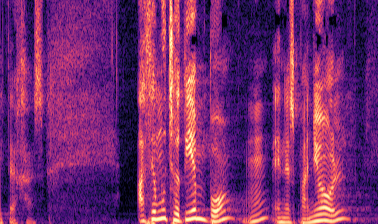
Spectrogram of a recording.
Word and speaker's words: Texas: os hagáis una idea la x que hay en México y Texas que en realidad deberían supuestamente pronunciarse en México y y Texas igual que decimos examen o extranjero eh se pronuncian México y Texas Es decir esa x una una J porque es como si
